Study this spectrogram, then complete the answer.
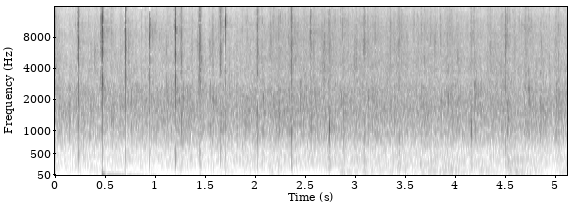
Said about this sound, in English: Let's give final applause to all the liturgical ministers of St. Bernadette's Parish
